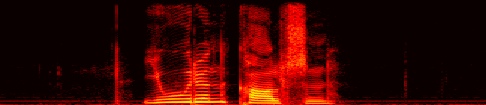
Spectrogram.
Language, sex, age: Norwegian, female, 32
